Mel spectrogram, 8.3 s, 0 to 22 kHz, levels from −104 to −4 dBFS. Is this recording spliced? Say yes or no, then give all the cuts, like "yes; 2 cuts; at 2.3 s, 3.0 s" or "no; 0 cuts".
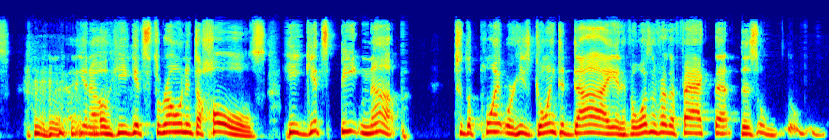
yes; 1 cut; at 2.8 s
